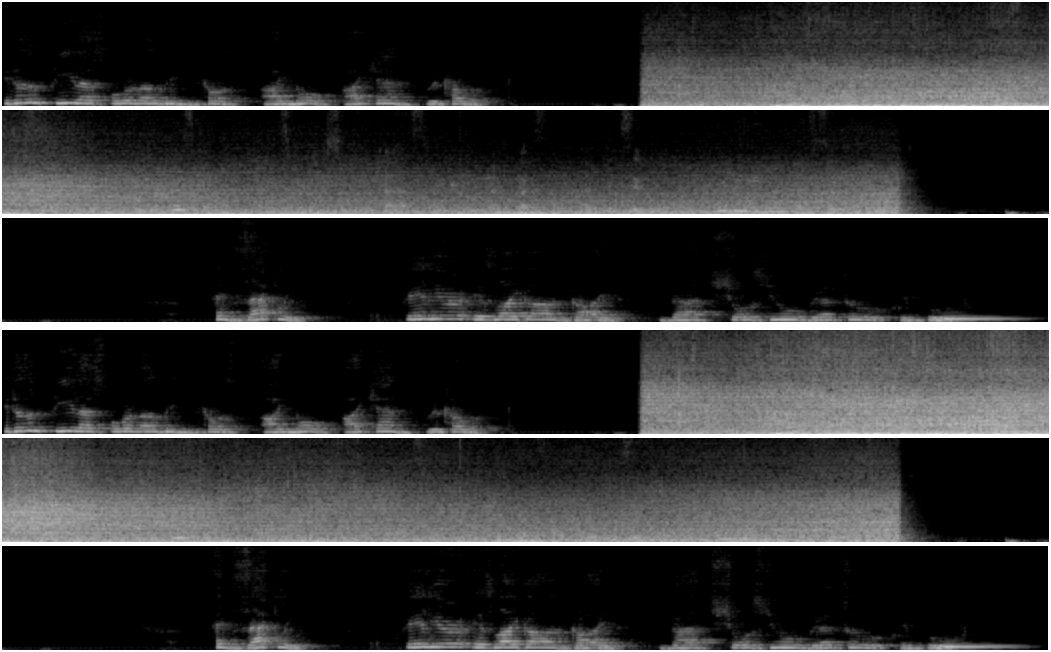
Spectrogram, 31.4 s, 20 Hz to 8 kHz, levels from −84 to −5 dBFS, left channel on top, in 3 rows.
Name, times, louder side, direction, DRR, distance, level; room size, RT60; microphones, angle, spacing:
voice 1, 0.0-2.3 2.6-4.8 11.5-11.7 12.1-12.4 17.9-18.0 23.1-24.0 25.0-27.2 27.5-31.2, equal, 20° right, -1 dB, 2.9 m, -35 dB
sound 1, 6.4-19.4, right 3 dB, 70° right, 0.6 m, -24 dB
voice 2, 7.8-19.5, equal, 20° left, 4 dB, 1.1 m, -41 dB
11.0 x 10.5 x 6.8 m, 0.70 s
head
